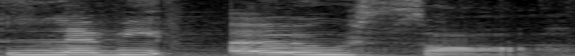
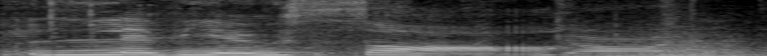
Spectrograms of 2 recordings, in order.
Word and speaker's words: Leviosa: sure to remember that the spell is pronounced Leviosa not Leviosa or else you might take away 10 points from Gryffindor it's Levy oh song not Leviosa anyway did you know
